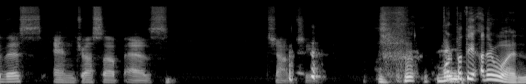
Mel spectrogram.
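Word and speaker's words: Shang-Chi: katie or katie's like calls him chiang chi like she doesn't and he's like no it's shangchi there's like a g like that's what i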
